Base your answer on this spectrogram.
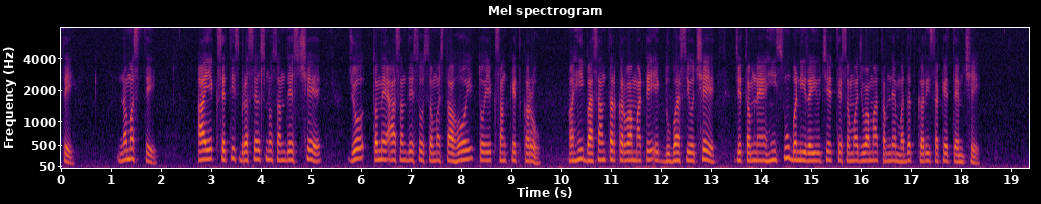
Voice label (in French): Gujarati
